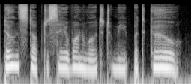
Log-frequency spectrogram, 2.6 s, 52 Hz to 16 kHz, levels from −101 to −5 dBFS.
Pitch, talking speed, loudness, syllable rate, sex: 150 Hz, 235 wpm, -19 LUFS, 4.7 syllables/s, male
